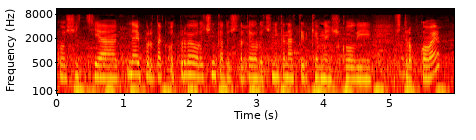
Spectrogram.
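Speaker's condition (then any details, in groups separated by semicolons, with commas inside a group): Deafness; born hearing, near-total hearing loss in early childhood, caused by medicines given as treatment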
